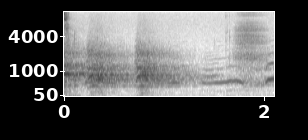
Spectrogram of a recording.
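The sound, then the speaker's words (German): Dogs bark twice in quick succession, loud, followed by a drawn-out whining tone trailing off at the end, with no talking. “schnapp dir mal die Köter und bring sie ins Tierheim.”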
